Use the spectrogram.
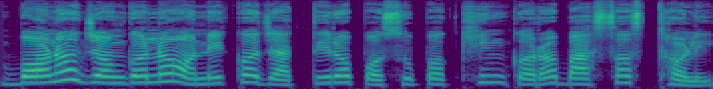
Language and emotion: Odia, neutral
